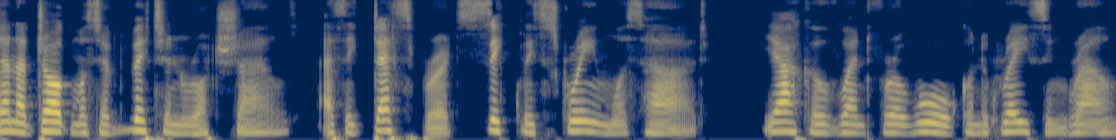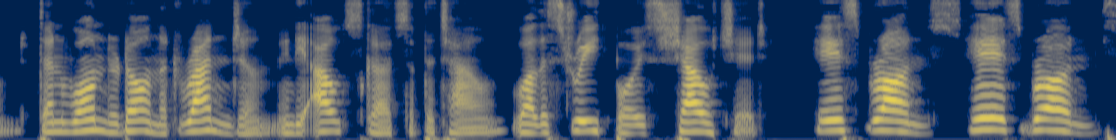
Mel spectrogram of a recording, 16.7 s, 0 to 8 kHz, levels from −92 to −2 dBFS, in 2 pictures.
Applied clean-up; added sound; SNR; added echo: none; none; none; none.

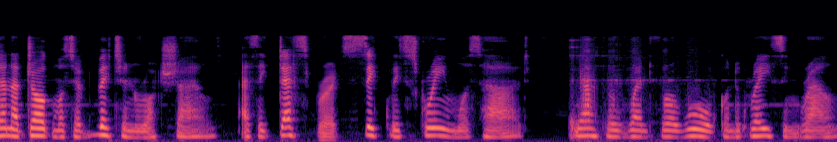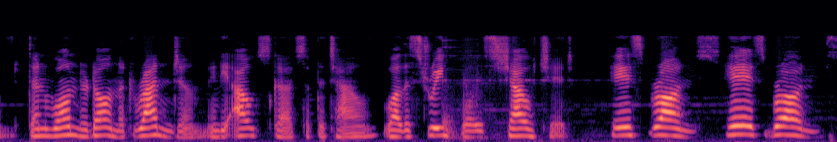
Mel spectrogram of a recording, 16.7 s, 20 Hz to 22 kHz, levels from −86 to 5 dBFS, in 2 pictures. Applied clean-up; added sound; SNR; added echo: neural separator model SepFormer DNS4.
